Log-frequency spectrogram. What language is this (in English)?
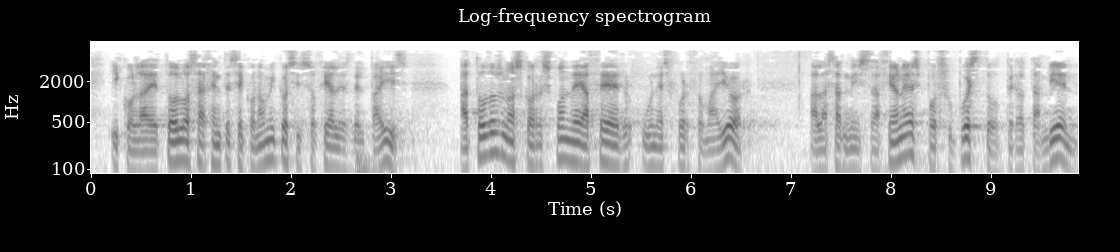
Spanish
